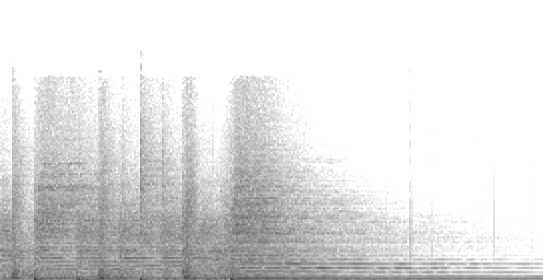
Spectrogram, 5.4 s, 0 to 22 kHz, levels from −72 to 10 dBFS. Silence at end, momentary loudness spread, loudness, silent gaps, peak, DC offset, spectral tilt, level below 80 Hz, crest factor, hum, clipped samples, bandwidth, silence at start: 0 s; 18 LU; -21 LUFS; none; -6 dBFS; under 0.1%; -3.5 dB/octave; -38 dBFS; 18 dB; none; under 0.1%; 17.5 kHz; 0 s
